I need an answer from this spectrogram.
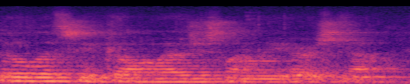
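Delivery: normal talking voice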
